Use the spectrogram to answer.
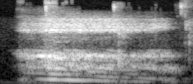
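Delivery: ordinary delivery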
